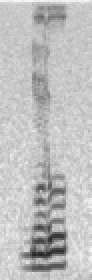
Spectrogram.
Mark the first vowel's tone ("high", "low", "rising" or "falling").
low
